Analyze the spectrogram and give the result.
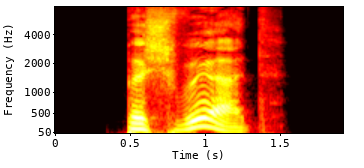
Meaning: inflection of beschwören: 1. third-person singular present 2. second-person plural present 3. plural imperative
- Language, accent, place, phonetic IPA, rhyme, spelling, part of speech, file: German, Germany, Berlin, [bəˈʃvøːɐ̯t], -øːɐ̯t, beschwört, verb, De-beschwört.ogg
